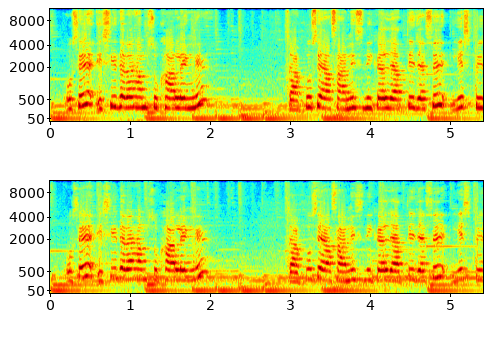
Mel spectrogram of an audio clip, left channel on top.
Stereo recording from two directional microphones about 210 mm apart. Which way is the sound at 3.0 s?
55° left (ahead or behind).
